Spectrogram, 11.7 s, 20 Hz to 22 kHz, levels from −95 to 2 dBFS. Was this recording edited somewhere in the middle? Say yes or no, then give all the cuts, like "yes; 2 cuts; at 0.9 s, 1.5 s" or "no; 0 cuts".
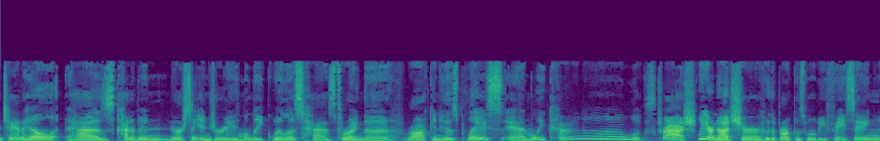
yes; 6 cuts; at 2.6 s, 3.2 s, 4.5 s, 7.3 s, 8.7 s, 9.3 s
